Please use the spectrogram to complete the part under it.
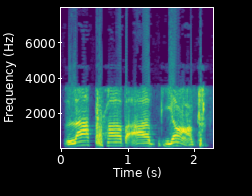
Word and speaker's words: La Provenance: Then the next race, the grade 3, La Provenance, as Bobby told me how to pronounce it, as a mile and a half at Calder.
